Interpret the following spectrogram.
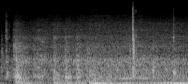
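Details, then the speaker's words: VW Golf Mk3 that died again 21 minutes after reassembly: short burst of cranking, engine turns over but won't fire; owner almost positive the throttle body unit is at fault, unconfirmed. "I heard the car die exactly 21 minutes later and the cars dead I want to try and start right back up"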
